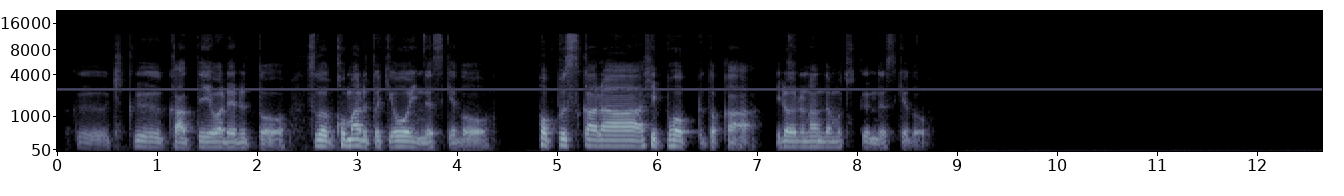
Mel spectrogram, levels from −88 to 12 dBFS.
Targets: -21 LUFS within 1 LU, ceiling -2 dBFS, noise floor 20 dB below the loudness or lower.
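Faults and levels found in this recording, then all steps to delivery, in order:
steady tone 2600 Hz; tone level -54 dBFS; loudness -30.0 LUFS; peak -13.0 dBFS; loudness target -21.0 LUFS
-> notch 2600 Hz, Q 30; gain +9 dB

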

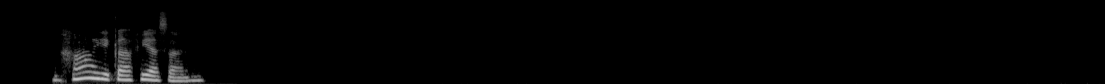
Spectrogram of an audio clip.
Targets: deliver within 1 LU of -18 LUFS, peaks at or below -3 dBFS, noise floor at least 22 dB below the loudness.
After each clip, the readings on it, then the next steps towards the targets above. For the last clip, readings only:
loudness -23.5 LUFS; peak -11.0 dBFS; loudness target -18.0 LUFS
-> gain +5.5 dB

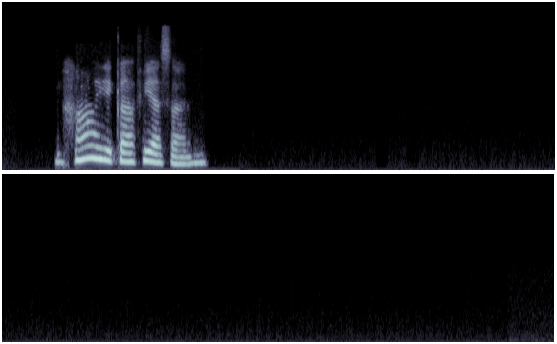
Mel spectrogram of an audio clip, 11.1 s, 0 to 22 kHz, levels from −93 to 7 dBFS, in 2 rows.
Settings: loudness -18.0 LUFS; peak -5.5 dBFS; noise floor -77 dBFS

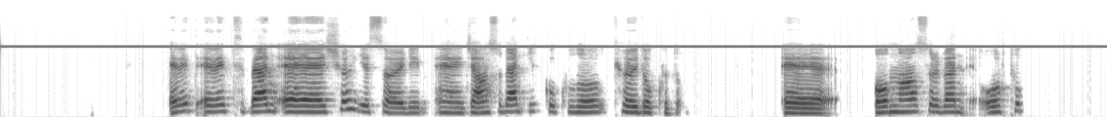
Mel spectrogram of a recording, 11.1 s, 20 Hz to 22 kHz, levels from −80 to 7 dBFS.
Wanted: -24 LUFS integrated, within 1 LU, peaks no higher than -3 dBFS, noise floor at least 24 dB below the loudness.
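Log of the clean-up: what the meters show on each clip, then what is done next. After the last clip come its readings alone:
ticks 54/s; steady tone 4300 Hz; tone level -29 dBFS; loudness -22.0 LUFS; peak -4.5 dBFS; loudness target -24.0 LUFS
-> de-click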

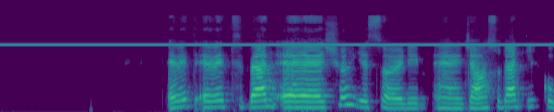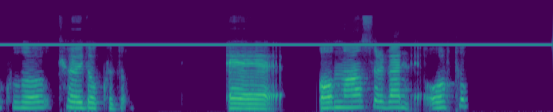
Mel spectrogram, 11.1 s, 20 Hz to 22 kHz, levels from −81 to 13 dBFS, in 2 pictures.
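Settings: ticks 0/s; steady tone 4300 Hz; tone level -29 dBFS
-> notch 4300 Hz, Q 30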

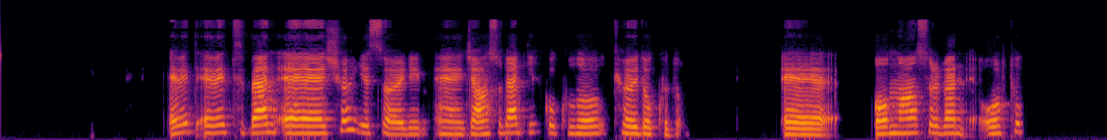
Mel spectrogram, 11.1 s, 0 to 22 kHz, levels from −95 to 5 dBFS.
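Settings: steady tone none; loudness -21.5 LUFS; peak -5.0 dBFS; loudness target -24.0 LUFS
-> gain -2.5 dB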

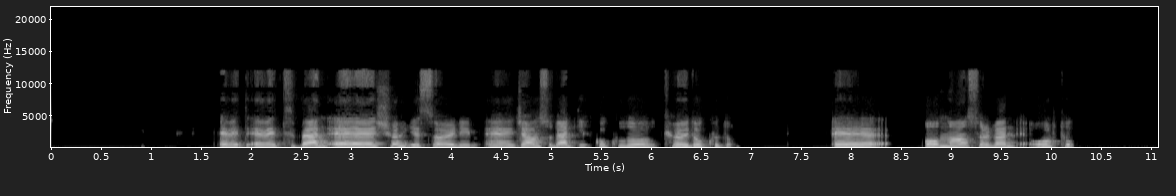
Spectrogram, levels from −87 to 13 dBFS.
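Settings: loudness -23.5 LUFS; peak -7.5 dBFS; noise floor -81 dBFS

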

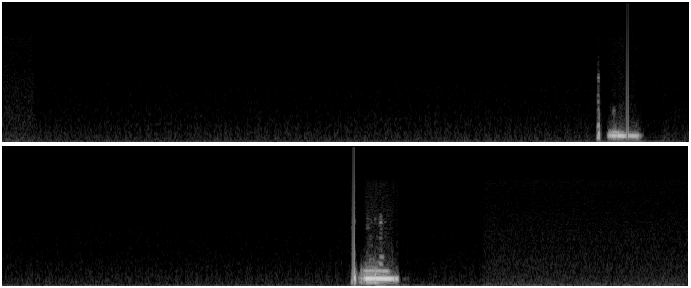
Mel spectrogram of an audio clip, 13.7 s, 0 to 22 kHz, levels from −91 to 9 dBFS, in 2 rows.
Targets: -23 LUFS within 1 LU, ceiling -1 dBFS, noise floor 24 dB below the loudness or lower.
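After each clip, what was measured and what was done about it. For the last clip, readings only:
dropouts 2; longest dropout 17 ms; loudness -19.0 LUFS; peak -6.0 dBFS; loudness target -23.0 LUFS
-> interpolate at 6.24/10.37, 17 ms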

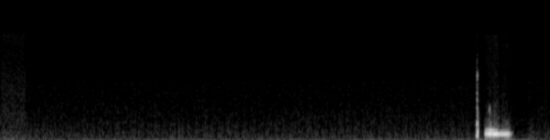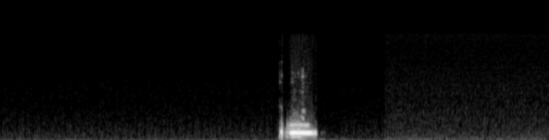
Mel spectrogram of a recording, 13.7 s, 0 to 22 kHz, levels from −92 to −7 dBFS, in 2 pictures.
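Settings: dropouts 0; loudness -19.0 LUFS; peak -6.0 dBFS; loudness target -23.0 LUFS
-> gain -4 dB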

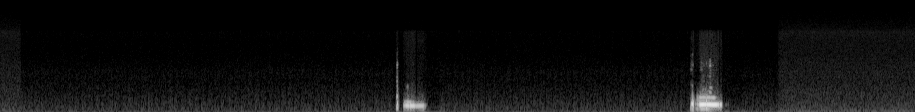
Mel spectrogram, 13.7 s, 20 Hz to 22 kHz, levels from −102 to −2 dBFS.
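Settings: loudness -22.5 LUFS; peak -10.0 dBFS; noise floor -78 dBFS

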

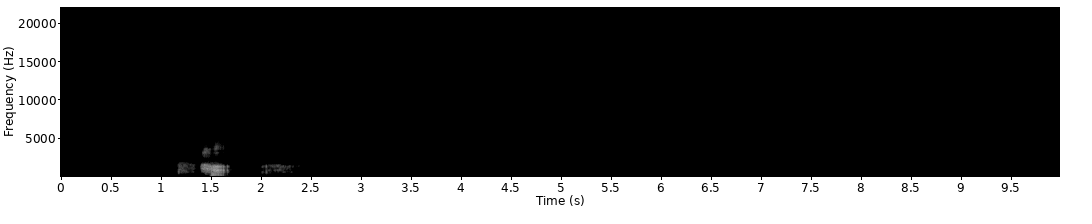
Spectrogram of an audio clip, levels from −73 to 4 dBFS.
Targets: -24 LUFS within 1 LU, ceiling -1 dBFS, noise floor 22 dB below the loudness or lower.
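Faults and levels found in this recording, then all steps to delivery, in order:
clicks 4; loudness -34.0 LUFS; peak -15.0 dBFS; loudness target -24.0 LUFS
-> de-click; gain +10 dB

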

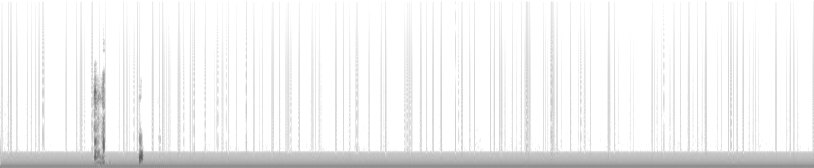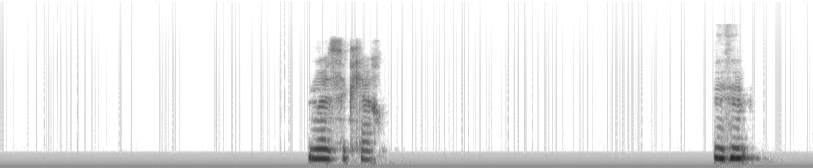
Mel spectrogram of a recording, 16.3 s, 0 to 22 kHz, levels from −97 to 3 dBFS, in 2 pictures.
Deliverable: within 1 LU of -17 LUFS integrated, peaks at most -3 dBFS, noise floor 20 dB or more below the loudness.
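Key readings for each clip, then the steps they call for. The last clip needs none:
ticks 24/s; hum 50 Hz; harmonics up to 350 Hz; hum level -53 dBFS; loudness -24.5 LUFS; peak -9.0 dBFS; loudness target -17.0 LUFS
-> de-click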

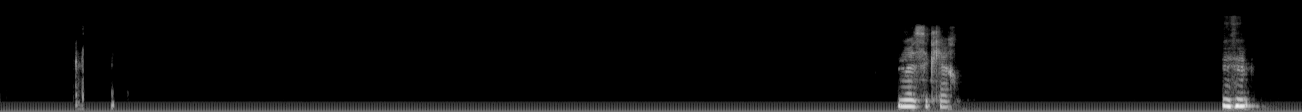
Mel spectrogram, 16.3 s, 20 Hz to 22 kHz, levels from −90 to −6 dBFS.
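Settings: ticks 0/s; hum 50 Hz; harmonics up to 350 Hz; hum level -53 dBFS
-> de-hum 50 Hz, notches 7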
